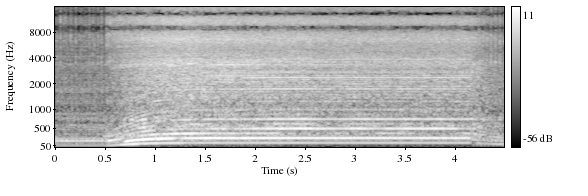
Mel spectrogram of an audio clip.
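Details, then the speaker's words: Stihl BR430 after spark plug boot fix and carb tuning with idle turned up: engine catches and climbs to a steady, even high-pitched drone without surging; normal running. "hey guys I think we got another one fixed there that's steel b r 430 good to go um fix the boot on the spark plug and then also uh just tune the carb a little bit"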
